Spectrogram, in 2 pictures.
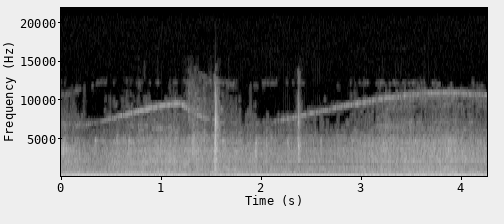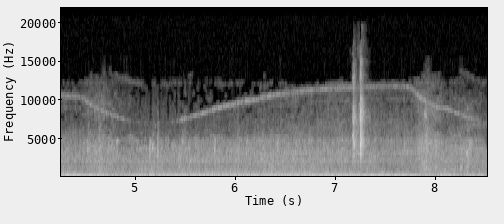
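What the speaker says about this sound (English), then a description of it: "Be a private chip truck that's hauling ass" A logging chip truck rumbles loudly past at close range on a road in Alberta, its heavy diesel drone shifting pitch as it goes, with sharp hisses of air brakes cutting through.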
